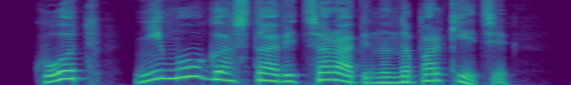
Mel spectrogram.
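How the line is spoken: Timid interjection. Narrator (Russian): вмешалась Тося робко

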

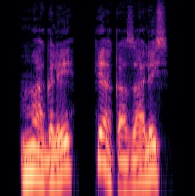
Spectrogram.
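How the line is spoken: Wry snort. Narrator (Russian): хмыкнул я

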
